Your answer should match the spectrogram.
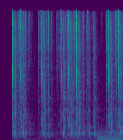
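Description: Typewriter keystroke sound effect: an irregular run of sharp key clacks, about a dozen, starting about a quarter second in, timed to title letters typing out.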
